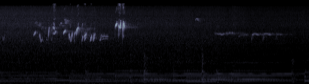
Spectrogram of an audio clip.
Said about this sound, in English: I've been known for saying that I believe that birdsong should be prescribed on the NHS because it can absolutely change your life.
